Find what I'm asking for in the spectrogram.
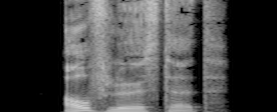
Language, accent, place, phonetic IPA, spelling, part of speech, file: German, Germany, Berlin, [ˈaʊ̯fˌløːstət], auflöstet, verb, De-auflöstet.ogg
- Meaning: inflection of auflösen: 1. second-person plural dependent preterite 2. second-person plural dependent subjunctive II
